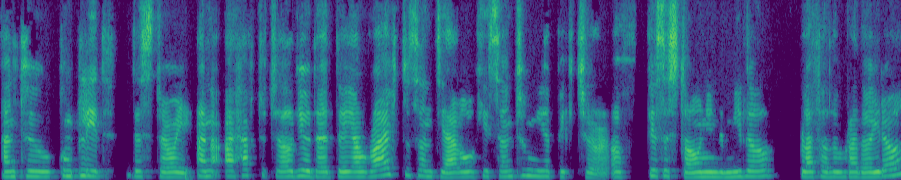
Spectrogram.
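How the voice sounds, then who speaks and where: A woman speaks at a moderate pace, her fairly high pitch carried with fairly even intonation. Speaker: pilgrim, community member. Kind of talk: personal story in group video session. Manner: halting.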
